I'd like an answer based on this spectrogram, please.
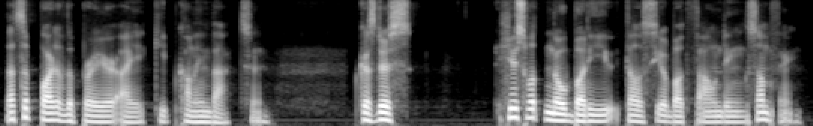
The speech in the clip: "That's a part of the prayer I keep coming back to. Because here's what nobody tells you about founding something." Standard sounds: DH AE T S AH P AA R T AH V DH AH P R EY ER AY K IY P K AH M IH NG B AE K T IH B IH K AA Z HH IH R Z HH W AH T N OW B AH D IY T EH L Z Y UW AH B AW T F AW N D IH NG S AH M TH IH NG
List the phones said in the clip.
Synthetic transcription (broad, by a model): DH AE T S AH P AA R T AH V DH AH P R EY ER AY K IY P K AH M IH NG B AE K T IH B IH K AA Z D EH R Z HH W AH T N OW B AH D IY T EH L S Y UW AH B AW T F AW N D IH NG S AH M TH IH NG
